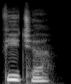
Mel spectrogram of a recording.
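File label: "future", British English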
